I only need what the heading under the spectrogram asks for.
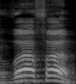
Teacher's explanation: जैसे व जब बोलेंगे तो दांत और ओठ दोनों का प्रयोग करेंगे, तो ये दंतोष्ठ व्यंजन हो गया।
